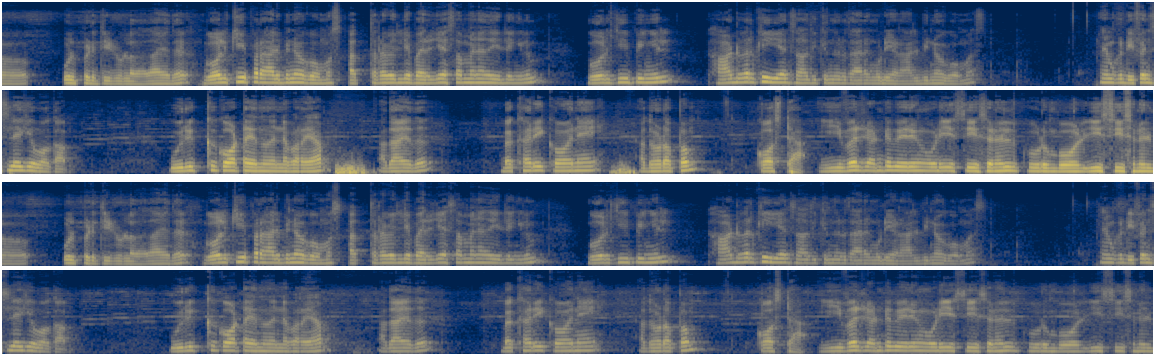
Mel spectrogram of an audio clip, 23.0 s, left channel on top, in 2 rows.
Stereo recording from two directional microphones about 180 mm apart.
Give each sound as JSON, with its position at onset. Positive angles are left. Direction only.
{"t": 0.0, "sound": "speech", "side_deg": 15}
{"t": 10.9, "sound": "speech", "side_deg": 35}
